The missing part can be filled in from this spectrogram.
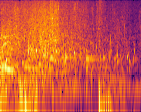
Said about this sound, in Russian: Лодка моя волшебная, всегда на готове. Забирайтесь, отчаливаем.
